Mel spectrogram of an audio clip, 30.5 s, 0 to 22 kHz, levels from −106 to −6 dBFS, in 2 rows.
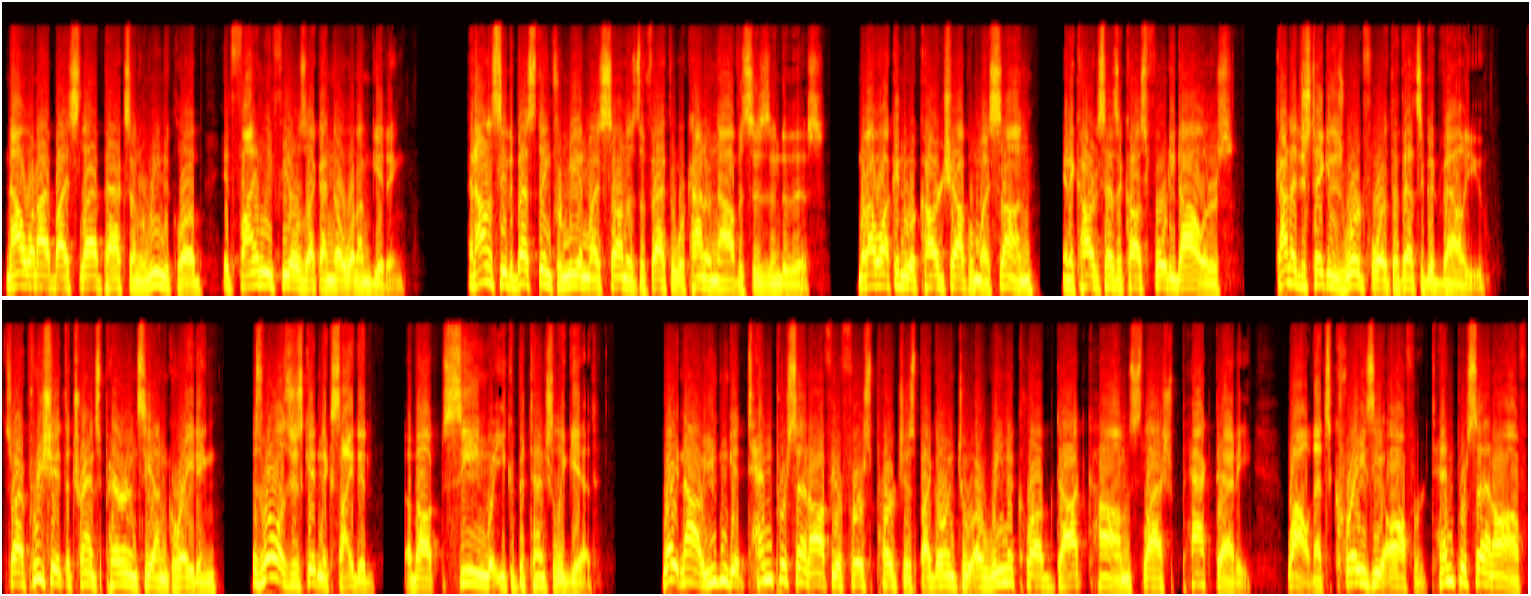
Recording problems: distortion; slight; 13% of the sound clipped

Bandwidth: 15 kHz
